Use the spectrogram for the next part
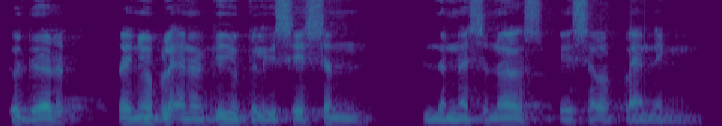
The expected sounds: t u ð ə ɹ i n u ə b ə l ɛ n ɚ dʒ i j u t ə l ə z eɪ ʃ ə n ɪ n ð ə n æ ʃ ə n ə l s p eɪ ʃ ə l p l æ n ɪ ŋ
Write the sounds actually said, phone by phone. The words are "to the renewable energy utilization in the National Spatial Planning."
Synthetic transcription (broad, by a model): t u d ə ɹ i n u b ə l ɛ n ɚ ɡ i j u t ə l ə s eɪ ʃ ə n ɪ n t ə n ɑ s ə n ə l s p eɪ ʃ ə l p l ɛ n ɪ ŋ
